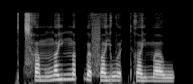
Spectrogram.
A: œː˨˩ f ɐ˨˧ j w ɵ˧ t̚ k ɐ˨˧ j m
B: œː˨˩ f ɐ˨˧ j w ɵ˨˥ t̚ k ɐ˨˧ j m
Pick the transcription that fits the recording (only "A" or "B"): B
